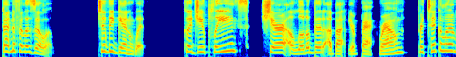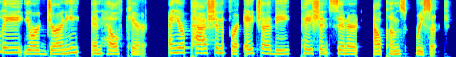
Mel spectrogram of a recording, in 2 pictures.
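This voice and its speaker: A woman's voice: a little high, lively intonation, measured pace, no room sound, studio quality. Formal woman hosting an interview. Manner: formal and polished. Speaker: program director, interview host. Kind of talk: scripted introduction and interview questions.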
